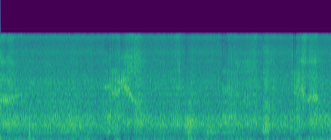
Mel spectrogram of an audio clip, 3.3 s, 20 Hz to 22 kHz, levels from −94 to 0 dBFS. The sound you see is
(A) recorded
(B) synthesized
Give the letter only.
B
